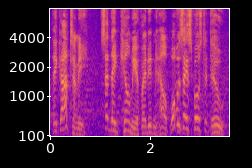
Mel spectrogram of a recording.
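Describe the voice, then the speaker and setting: A fugitive traitor in a game drama, weighed down by guilt. His voice is fairly low, defensive and haunted. Noisy ambience runs clearly behind him. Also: lively intonation, normal speed, fairly bright tone. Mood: panicked, pleading. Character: guilt-ridden, evasive male traitor in hiding. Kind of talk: video game dialogue acting.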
